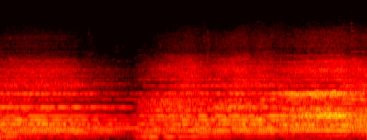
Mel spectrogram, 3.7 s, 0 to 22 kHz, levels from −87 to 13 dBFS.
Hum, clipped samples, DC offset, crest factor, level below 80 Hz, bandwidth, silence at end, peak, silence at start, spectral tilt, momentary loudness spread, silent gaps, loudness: none; under 0.1%; under 0.1%; 16 dB; -66 dBFS; 12 kHz; 0 s; -12 dBFS; 0 s; -5.5 dB/octave; 15 LU; none; -28 LUFS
